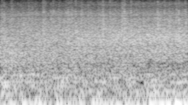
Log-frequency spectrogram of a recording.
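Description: OO gauge model trains running on a home layout, two trains at once, giving a steady low rumble and whirr of wheels on track with continuous rail noise, no talk.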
